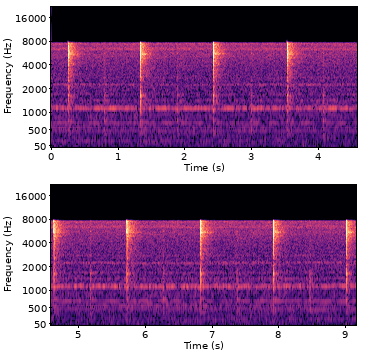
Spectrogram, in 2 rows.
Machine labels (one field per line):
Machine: valve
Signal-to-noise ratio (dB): 6 dB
